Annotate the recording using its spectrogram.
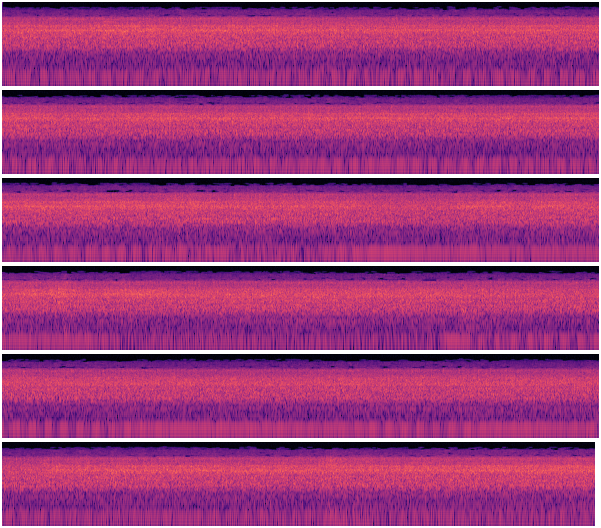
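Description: A feed machine whirs and hisses as it blows out feed.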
